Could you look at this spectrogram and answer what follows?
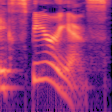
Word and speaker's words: experience: Let's start with the word experience. Experience. Can you hear which syllable is being stressed in experience? Experience. Experience. As you can hear, it's the second syllable.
